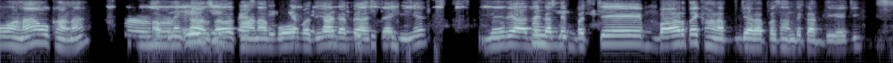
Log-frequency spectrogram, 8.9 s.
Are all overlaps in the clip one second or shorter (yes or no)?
no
